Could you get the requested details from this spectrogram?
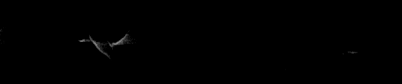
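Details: Black-faced monarch giving a clear whistled call: a sharp downslurred note that swoops back up into a rising note. A faint short note follows a few seconds later over a quiet background.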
